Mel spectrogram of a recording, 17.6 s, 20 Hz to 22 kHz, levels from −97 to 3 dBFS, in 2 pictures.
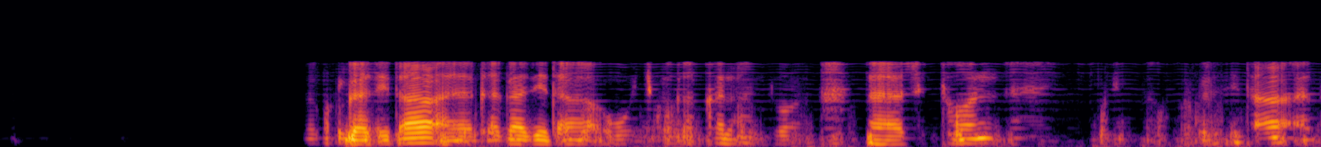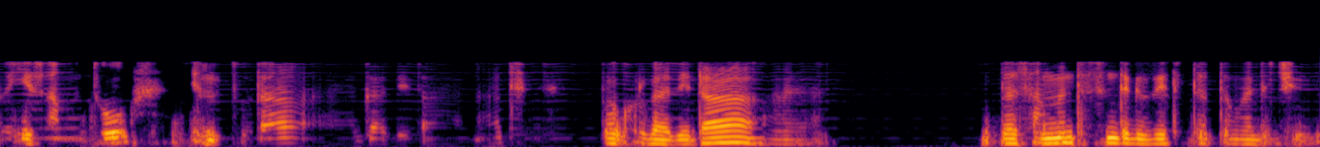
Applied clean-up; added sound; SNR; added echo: neural mask model DeepFilterNet 3.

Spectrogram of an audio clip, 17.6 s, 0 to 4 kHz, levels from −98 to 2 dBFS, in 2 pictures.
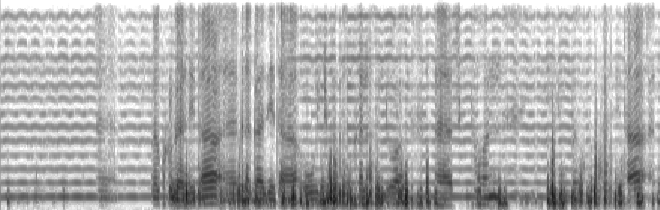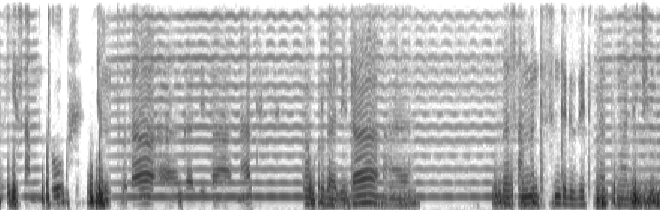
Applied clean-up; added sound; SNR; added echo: neural mask model RNNoise.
